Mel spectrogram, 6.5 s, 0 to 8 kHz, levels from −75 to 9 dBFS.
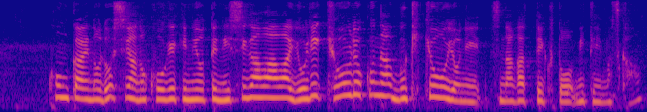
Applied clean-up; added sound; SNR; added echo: none; none; none; none.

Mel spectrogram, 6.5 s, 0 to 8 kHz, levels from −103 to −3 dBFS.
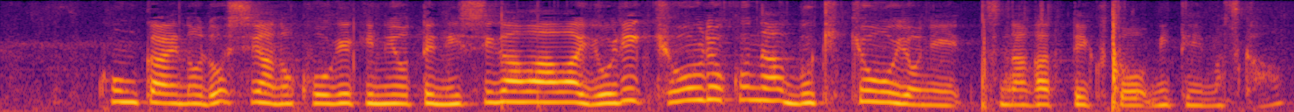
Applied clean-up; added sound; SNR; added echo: none; Writing; 18 dB; none.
